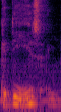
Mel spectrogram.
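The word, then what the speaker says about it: Cádiz: So this the founding of the city of Kadis which phonetically sounds like Gadis Gades G- A D S or C A D I Z.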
